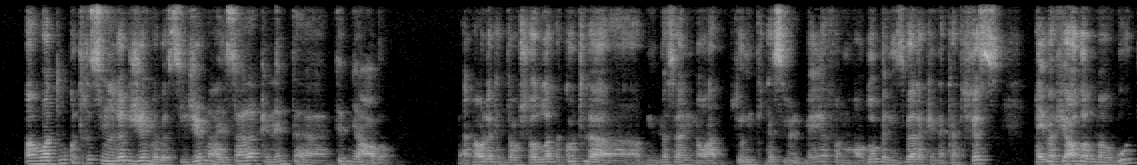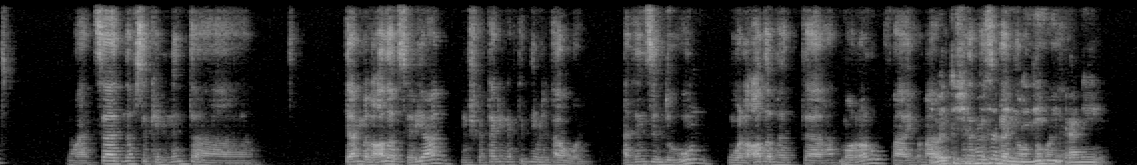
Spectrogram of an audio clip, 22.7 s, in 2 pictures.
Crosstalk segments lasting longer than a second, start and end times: 20.7-22.1

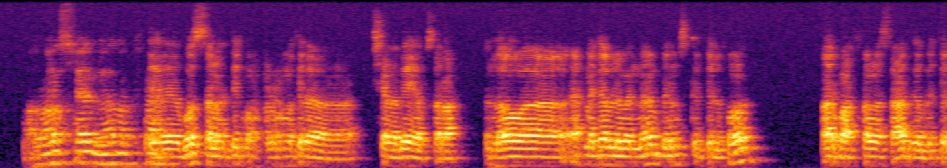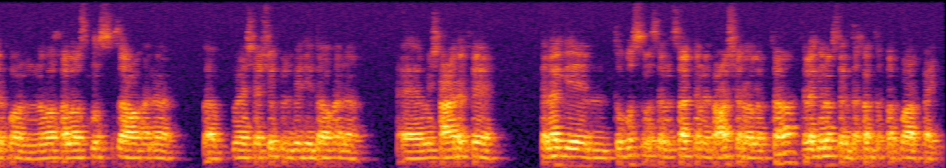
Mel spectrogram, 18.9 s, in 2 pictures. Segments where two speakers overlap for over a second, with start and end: none

